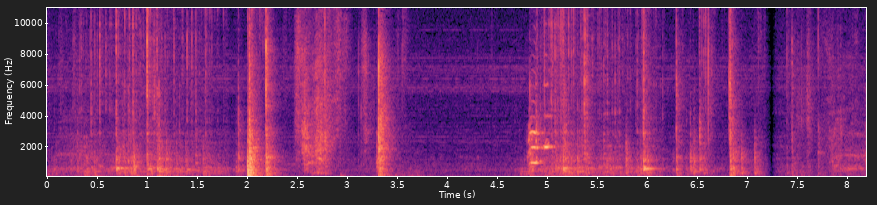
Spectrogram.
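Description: Paper and a plastic compartment case being handled and pressed on a wooden table: scattered sharp clicks and rubbing, with a quieter stretch in the middle.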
